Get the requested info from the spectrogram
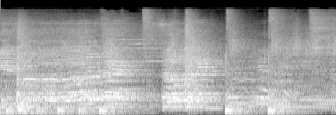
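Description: Male gospel vocal group singing in harmony through microphones over a steady low beat. The singing dips briefly about halfway through, then comes back in.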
